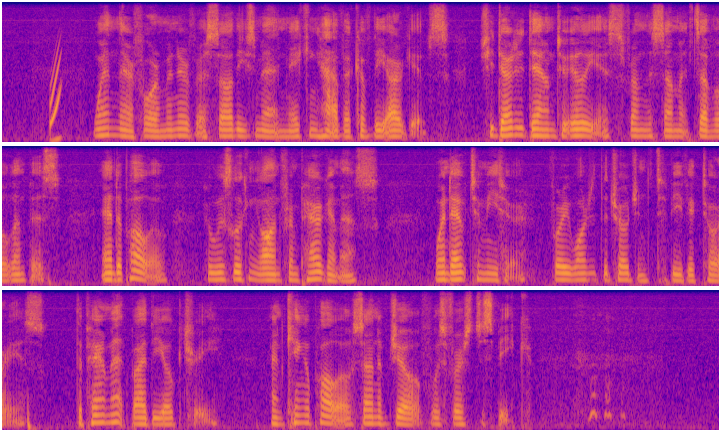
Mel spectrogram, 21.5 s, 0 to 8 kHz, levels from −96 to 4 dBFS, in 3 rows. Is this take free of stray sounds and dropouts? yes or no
no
